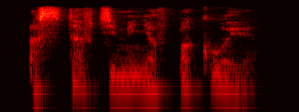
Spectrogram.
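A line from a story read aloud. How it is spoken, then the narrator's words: Barely audible mutter. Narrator (Russian): едва слышно пробормотал Скотт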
